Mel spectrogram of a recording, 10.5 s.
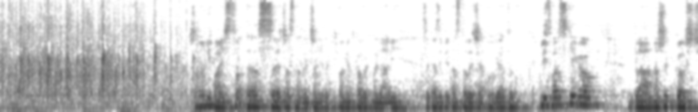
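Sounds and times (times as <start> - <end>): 
applause from guests at a county's 15th anniversary ceremony in Poland: 0.0 - 3.1
speech: 2.9 - 10.4.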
